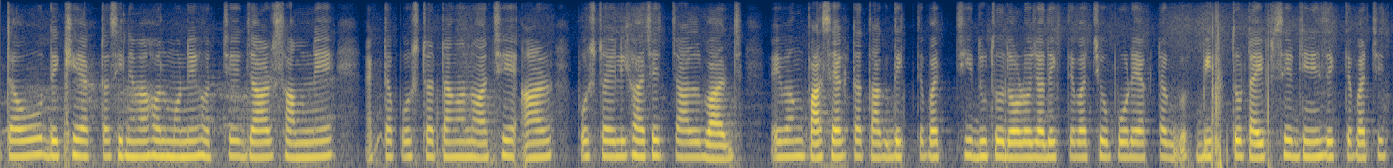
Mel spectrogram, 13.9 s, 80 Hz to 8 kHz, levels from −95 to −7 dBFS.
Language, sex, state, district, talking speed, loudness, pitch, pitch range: Bengali, female, West Bengal, Dakshin Dinajpur, 175 wpm, -19 LUFS, 220 Hz, 215-225 Hz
